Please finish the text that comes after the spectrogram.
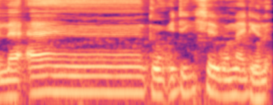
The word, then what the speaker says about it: لأنتم: ثمود فما ثمود فما ثمود فما لأنتم أشد لأنتم أشد আলিফে জাদা আসার কারণে এই আলিফটি উচ্চারণে আসবে না। এই যে লাআনতুম, এটি কিসের গুণা?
